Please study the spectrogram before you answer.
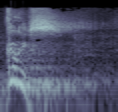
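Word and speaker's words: QRIS: Kis. Cara bacanya gimana sebetulnya? Keris.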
